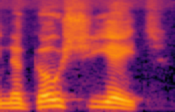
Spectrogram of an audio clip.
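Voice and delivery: negotiate said slowly, syllable by syllable; slow model word. Shown as a demonstration. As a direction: spell out negotiate slowly for the class. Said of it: "let's just say the, the root word here".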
